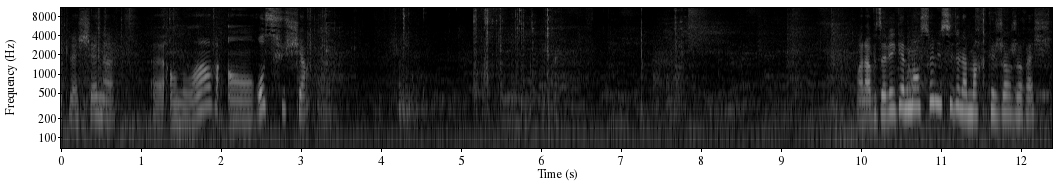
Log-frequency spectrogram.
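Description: Metal bag chains clink softly as bags are handled.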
